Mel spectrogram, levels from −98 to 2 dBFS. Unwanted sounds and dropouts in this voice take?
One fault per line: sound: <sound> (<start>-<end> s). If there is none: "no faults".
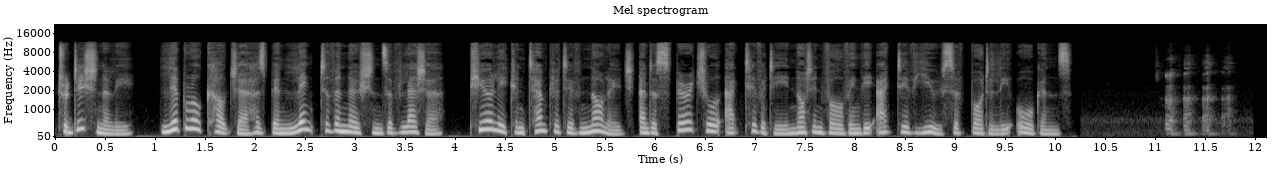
sound: laugh (11.0-11.8 s)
